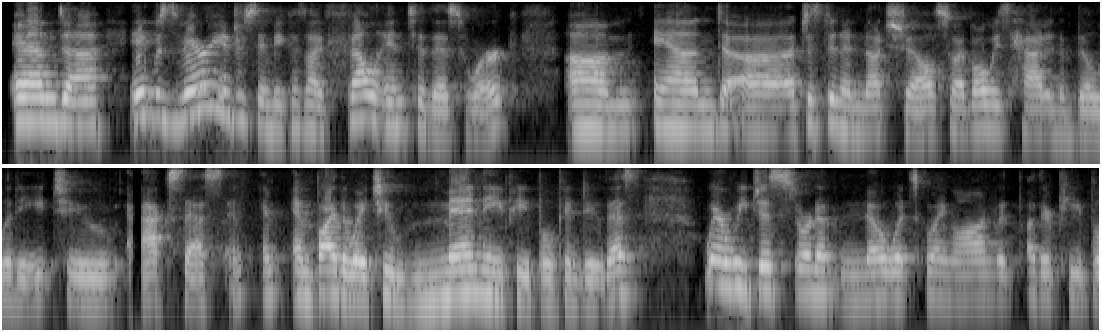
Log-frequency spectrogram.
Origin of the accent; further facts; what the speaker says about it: Canada; But that was very interesting because my parents were immigrants, where I'm Canadian.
